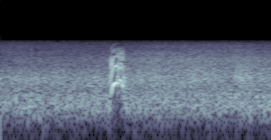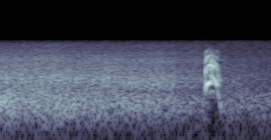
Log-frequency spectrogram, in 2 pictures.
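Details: Two separate sharp barks from a corgi, nearly four seconds apart, each short and bright, with steady low hiss filling the gaps.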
